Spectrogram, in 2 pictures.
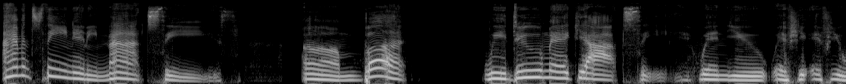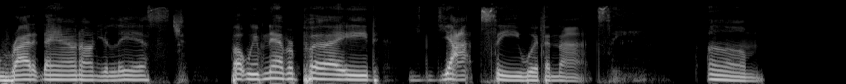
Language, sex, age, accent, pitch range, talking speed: English, male, 40-59, American, 195-270 Hz, 115 wpm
